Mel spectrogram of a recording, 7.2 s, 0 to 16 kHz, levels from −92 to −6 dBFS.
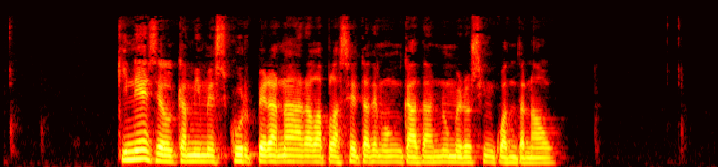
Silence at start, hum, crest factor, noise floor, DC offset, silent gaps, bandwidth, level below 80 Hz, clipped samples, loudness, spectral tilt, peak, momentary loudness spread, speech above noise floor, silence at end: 1.2 s; none; 18 dB; -82 dBFS; under 0.1%; none; 11.5 kHz; -64 dBFS; under 0.1%; -24 LUFS; -7 dB/octave; -6 dBFS; 7 LU; 59 dB; 1.65 s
